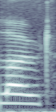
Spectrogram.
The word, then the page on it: load: English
